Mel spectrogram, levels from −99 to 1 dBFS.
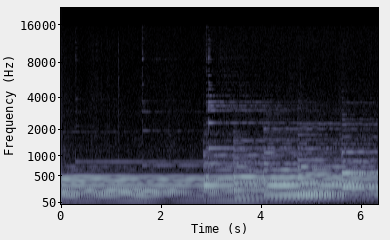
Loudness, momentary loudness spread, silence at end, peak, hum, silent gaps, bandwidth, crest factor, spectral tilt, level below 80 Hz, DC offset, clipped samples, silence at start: -42 LUFS; 6 LU; 0 s; -28 dBFS; none; none; 15.5 kHz; 14 dB; -8.5 dB/octave; -66 dBFS; under 0.1%; under 0.1%; 0 s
